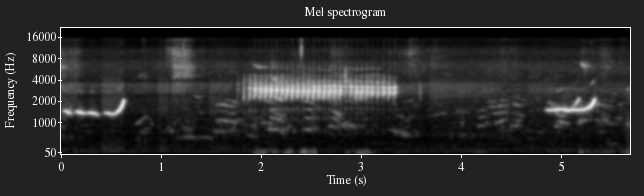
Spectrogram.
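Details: Common iora, tame and in full song, gives a short whistle with an upswept ending, then a dense buzzing rattle of quick pulses, and closes with another rising whistled phrase; faint knocks in the background.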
